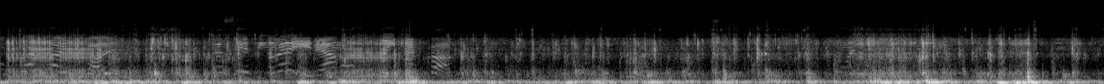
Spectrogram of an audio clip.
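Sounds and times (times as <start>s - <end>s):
water rushing along hull: 0.0s - 11.0s
wind buffeting microphone: 0.0s - 11.0s.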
